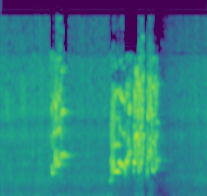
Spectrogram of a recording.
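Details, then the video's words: Two bursts of high, squeaky chirping from green and blue lovebirds in the morning, the second longer and rougher, followed by quiet. "Green LoveBird Chirping Sound"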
